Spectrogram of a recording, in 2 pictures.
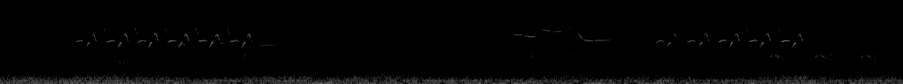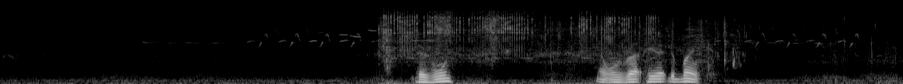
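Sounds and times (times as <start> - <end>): outdoor background noise: 0.0 - 18.0
songbird chirping: 10.2 - 18.0.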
